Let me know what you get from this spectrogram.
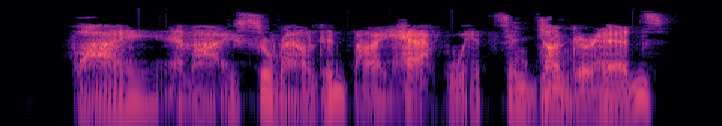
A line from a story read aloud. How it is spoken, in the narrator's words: He hissed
